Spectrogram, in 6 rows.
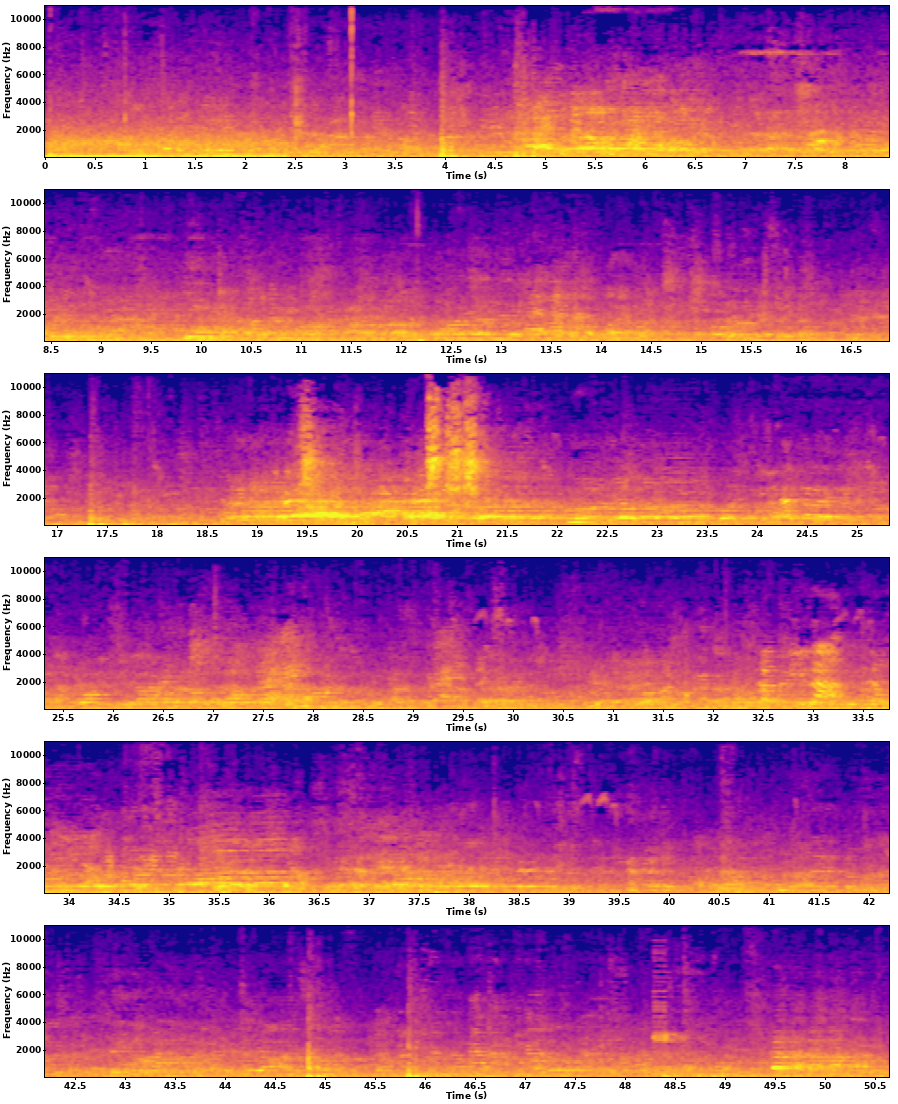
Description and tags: collab-20220510 PistesCanyelles Humans Birds Wind Complex
Urban Ambience Recording in collab with La Guineueta High School, Barcelona, April-May 2022. Using a Zoom H-1 Recorder.
Birds, Wind, Complex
